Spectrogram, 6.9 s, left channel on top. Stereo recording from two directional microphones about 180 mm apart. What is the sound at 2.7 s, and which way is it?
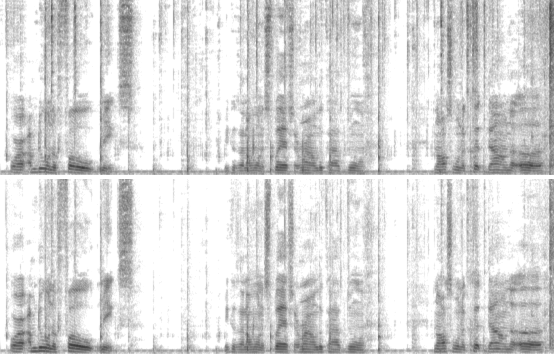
Speech, 50° right (ahead or behind).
